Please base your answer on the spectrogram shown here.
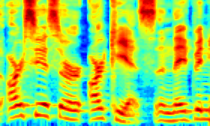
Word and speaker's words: Arceus: recently yeah but um i say arceus because that's just what i knew for so long but i guess they changed it from arceus to arceus because arse is ass in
